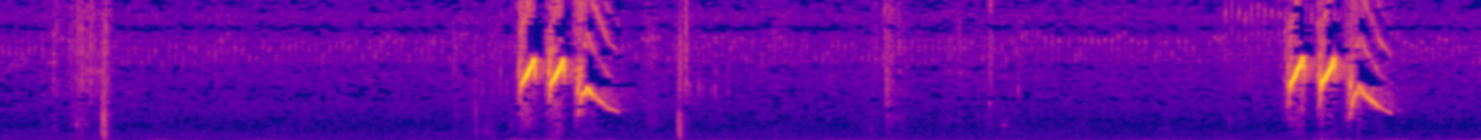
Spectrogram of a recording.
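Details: Cinereous tit song phrases meant as a training master for captive birds: two brief high phrases of two sharp notes and a falling whistle, about four seconds apart, over faint low noise.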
